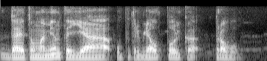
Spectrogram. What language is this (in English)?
Russian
